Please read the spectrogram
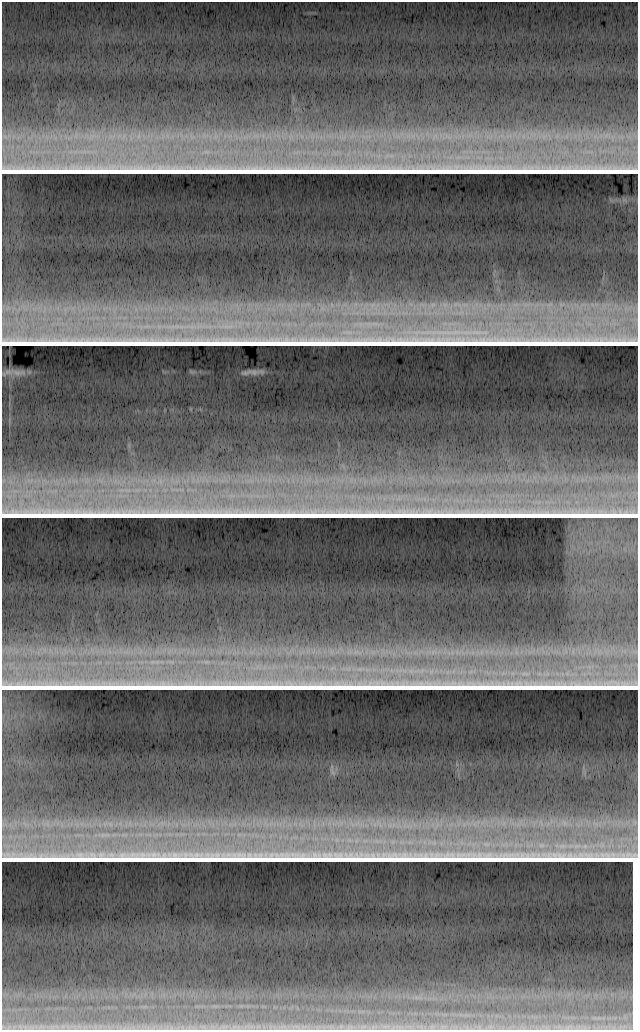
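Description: Fire apparatus siren on a slow wail, rising quickly and falling slowly about every five seconds, over the low drone of the idling fire truck engine. About two-thirds of the way through there is a brief hiss, and the engine drone grows louder.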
